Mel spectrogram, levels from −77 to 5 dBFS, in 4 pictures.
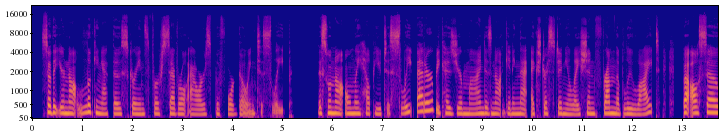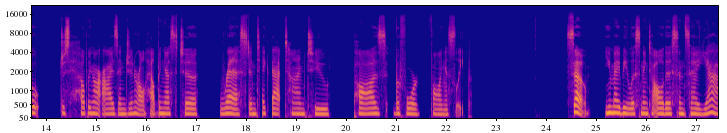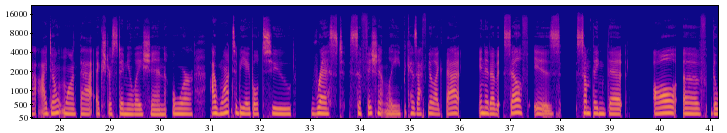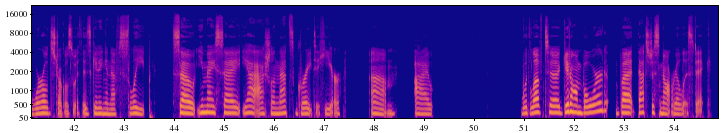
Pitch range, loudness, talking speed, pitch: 180-205 Hz, -22 LUFS, 140 wpm, 190 Hz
